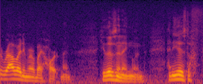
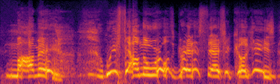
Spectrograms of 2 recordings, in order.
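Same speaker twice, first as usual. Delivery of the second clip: put-on high, loud, slow thrilled child voice; thrilled kid; 9 dB louder, slower than usual. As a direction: marvel like a kid at treasure.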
